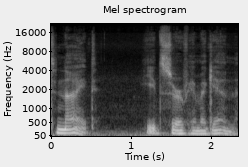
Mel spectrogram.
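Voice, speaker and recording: Soft-spoken and with vocal fry, a man talks at a very slow pace with ordinary pitch variation. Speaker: audiobook narrator. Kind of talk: romance story narration.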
